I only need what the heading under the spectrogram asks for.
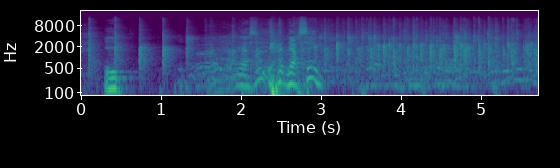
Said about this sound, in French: Merci, surtout que c'est un jeune qui m'applaudit, ça fait plaisir.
